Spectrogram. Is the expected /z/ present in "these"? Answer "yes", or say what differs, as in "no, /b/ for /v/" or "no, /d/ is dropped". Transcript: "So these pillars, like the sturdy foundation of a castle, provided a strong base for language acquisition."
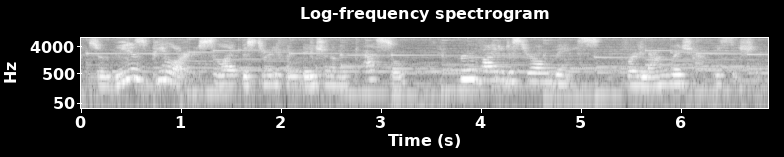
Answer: yes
